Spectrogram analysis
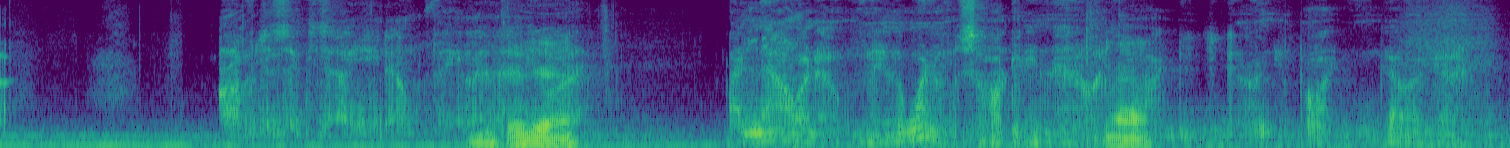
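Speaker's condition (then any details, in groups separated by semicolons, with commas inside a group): Laryngectomy; permanent tracheostomy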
